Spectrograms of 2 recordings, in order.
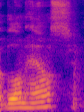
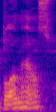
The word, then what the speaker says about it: Blumhouse: premise is similar um this is from bloem house is that right blumhouse that's what i would say my boss's name was blum andy blum and so like i feel like it's blumhouse spelled the same way um okay so uh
